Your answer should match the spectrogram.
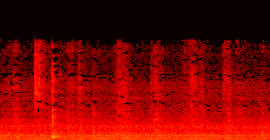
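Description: A spoon stirring and scraping dry flour in a steel sieve, soft rustling scrapes with a few light strokes against the metal, over a faint steady hum.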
